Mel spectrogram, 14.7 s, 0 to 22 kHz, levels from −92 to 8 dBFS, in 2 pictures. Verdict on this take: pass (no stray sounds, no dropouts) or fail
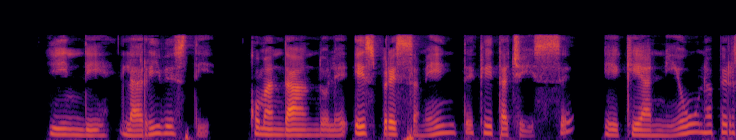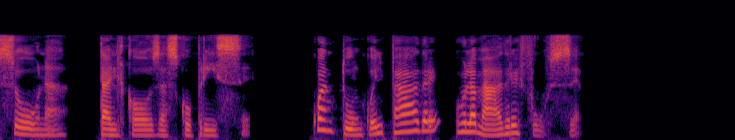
pass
